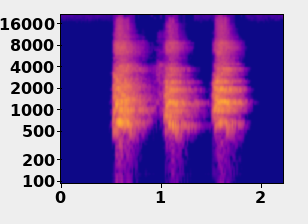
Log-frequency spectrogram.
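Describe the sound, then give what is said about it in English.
A dog barks three times in a quick, even rhythm, each bark loud and sharp, with silence between and no other sounds. “Barking snakes are terrifying, by the way.”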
